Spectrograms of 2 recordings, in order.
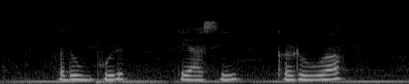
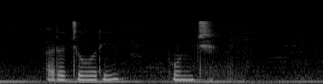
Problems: echo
